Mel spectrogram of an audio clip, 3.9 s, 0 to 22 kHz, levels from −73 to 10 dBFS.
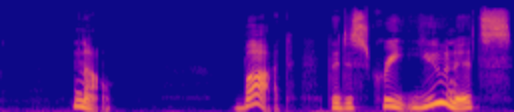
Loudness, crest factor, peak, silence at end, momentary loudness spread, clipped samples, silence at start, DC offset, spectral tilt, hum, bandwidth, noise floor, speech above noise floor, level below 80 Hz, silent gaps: -17 LUFS; 16 dB; -2 dBFS; 0.05 s; 16 LU; under 0.1%; 0.55 s; under 0.1%; -4.5 dB/octave; none; 16.5 kHz; -57 dBFS; 40 dB; -52 dBFS; none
